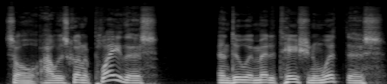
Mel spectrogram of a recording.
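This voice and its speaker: A man hosting a radio talk show, giving an unscripted commentary in a halting, rambling way, often repeating and restarting his phrases. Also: lowish voice, lively intonation, dry recording, studio quality. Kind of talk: unscripted news commentary monologue.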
